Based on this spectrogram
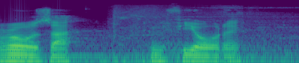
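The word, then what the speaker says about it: Rosa in Fiore: Or Rosa Infiore. That's how you say it.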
